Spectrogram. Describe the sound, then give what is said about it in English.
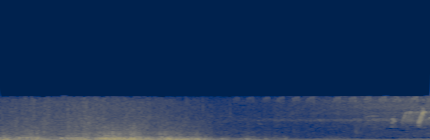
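A rolling rumble of thunder swells over steady rainfall, peaking early and then fading away, leaving a softer hiss of rain with faint insect chirps in the background. “It'll rain forever and ever.”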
